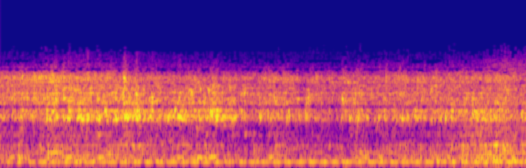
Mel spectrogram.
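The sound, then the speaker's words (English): Logs sliding down a chute into a river, heard as a loud, steady rush of churning water that never lets up, with no separate thuds and no voices. “And then the logs are put in a chute and they're slid down to the river below.”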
